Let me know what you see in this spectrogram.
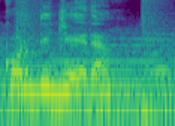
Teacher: al pronunciar la subimos el tono de la voz ejemplo en la palabra cordillera si la pronunciamos notaremos que subimos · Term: acento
